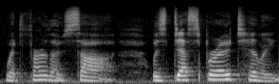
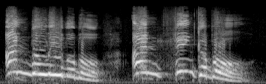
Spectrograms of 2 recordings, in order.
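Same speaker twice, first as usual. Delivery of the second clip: shouting; 10 semitones higher, 8 dB louder than usual. Acted. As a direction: bellow the doom at her. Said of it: "he shouted".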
